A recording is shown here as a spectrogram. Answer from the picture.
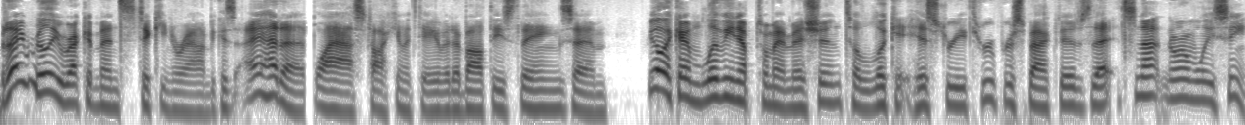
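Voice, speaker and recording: A man at a very fast pace with hardly any pauses, in a dry, close sound with no echo. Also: fairly high pitch for a man, lively intonation, very clean recording, silent background. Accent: American. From Iowa, US Midwest. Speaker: history podcast host. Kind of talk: podcast interview.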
